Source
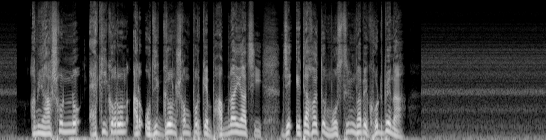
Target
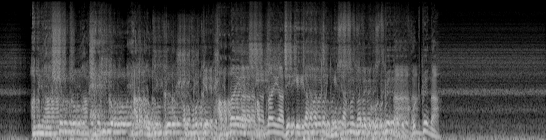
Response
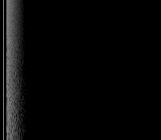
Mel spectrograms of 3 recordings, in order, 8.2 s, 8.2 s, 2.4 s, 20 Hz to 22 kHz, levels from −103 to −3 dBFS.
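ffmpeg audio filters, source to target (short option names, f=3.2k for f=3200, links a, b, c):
-af "aecho=1:1:45|69|137|269|564:0.316|0.708|0.422|0.224|0.562,acompressor=threshold=-26dB:ratio=6,asetnsamples=n=441:p=0,asendcmd='1.14 highshelf g -12;3.09 highshelf g -2.5',highshelf=f=11k:g=-3"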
